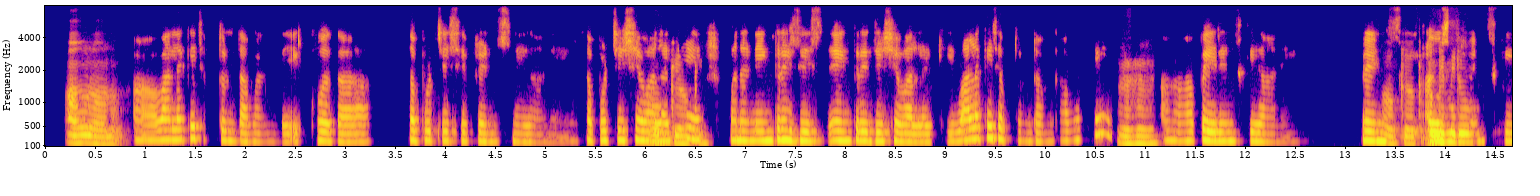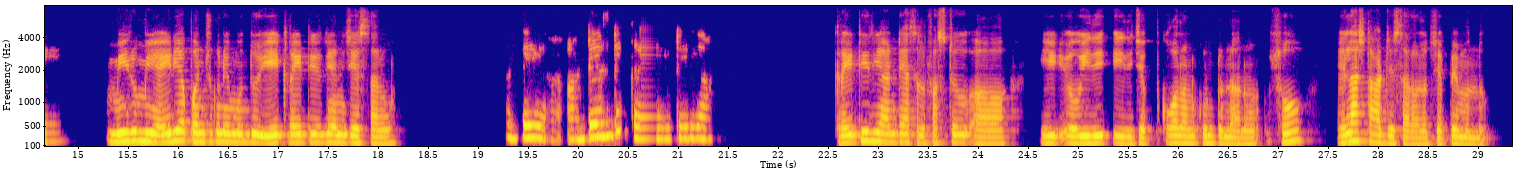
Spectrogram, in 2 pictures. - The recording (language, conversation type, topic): Telugu, podcast, మీరు మీ సృజనాత్మక గుర్తింపును ఎక్కువగా ఎవరితో పంచుకుంటారు?
- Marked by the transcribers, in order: tapping; in English: "సపోర్ట్"; in English: "ఫ్రెండ్స్‌ని"; in English: "సపోర్ట్"; in English: "ఎంకరేజ్"; in English: "ఎంకరేజ్"; in English: "పేరెంట్స్‌కి"; in English: "ఫ్రెండ్స్‌కి, క్లోజ్ ఫ్రెండ్స్‌కి"; in English: "క్రైటీరియా‌ని"; other background noise; in English: "క్రైటీరియా"; in English: "క్రైటీరియా"; in English: "సో"; in English: "స్టార్ట్"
